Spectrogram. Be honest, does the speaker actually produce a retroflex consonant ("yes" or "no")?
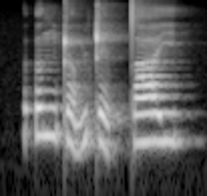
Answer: yes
